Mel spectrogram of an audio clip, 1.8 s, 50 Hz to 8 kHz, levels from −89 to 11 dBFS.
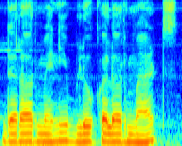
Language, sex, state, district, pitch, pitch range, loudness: English, male, Karnataka, Bangalore, 115 Hz, 115-120 Hz, -14 LUFS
